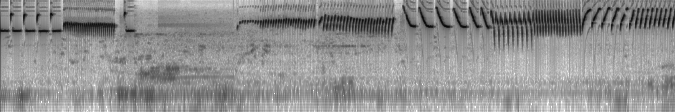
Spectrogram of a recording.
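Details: Pet canary delivering a long rolling song, used as a lure to prompt other canaries to sing: fast high trills, short repeated slurred notes, a buzzy rolled phrase and a brief pause, then downslurred whistles and dense rattling rolls.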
